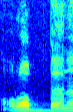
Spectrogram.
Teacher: را کو موٹا کر کے پڑھیں گے، با کے ساتھ مل رہا ہے، با مشدد ہے، با دو دفعہ پڑھنے ہو رہا ہے، ایک دفعہ را کے ساتھ، را اس کے ساتھ مل رہا ہے، دوسری دفعہ خود پڑھنے ہو رہا ہے، ٹھیک ہے۔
